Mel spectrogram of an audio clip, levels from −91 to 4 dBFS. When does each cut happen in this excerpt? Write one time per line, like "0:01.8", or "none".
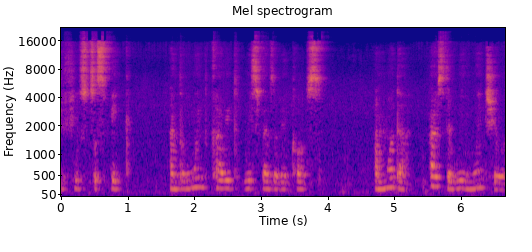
0:05.3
